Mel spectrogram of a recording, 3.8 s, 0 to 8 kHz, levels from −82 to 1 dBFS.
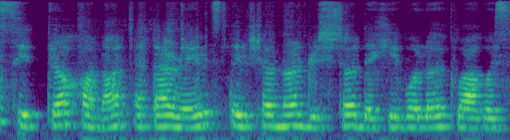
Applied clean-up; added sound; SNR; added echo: neural separator model SepFormer DNS4.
